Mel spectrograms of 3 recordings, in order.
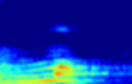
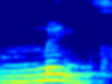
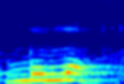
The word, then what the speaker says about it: moment: MENT, and we said MENT is pronounced as mo, not meant, like in English. So in English, this will tell you moment, but in French is moment, le moment.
